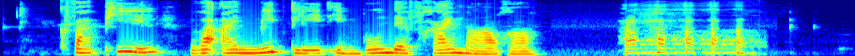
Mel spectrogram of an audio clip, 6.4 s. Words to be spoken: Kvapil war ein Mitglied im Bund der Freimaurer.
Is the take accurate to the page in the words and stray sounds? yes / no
no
